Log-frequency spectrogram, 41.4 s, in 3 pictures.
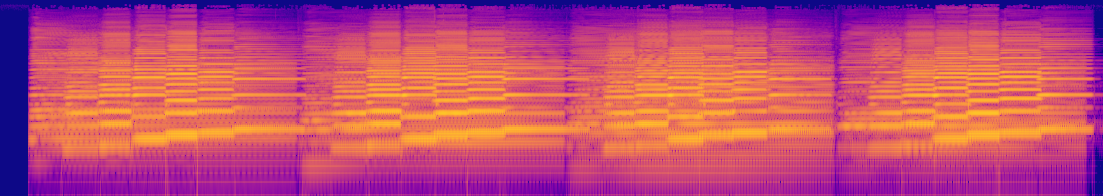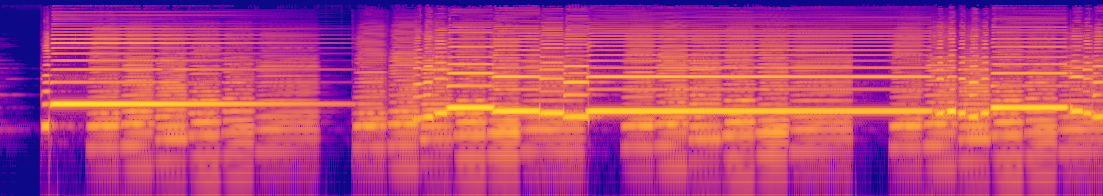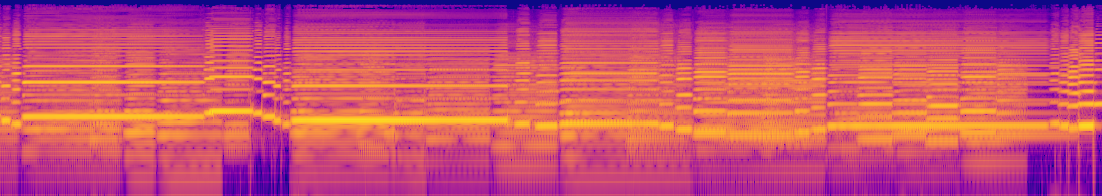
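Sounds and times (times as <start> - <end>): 
accordion in bassoon register: 0.4 - 41.3.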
